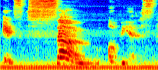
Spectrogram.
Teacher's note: So with my long vowel sound, I'm emphasizing the so, like it's really like big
